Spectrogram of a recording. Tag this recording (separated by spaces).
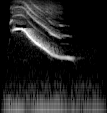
Whistle tin-whistle Descending Funny Descend Bamboo Slide Comic Cartoon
